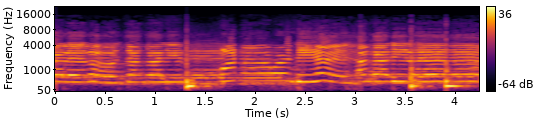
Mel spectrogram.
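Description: Women singing a traditional Zambian ceremonial song, backed by traditional hand drums. A single drum stroke comes about a second in, and steady drumming starts near the end.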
